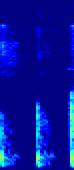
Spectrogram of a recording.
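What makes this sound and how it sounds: Three dull, hollow knocks come from tapping the bottom of a caramel-colored sourdough loaf baked in a Dutch oven. Each low thump dies away quickly, and the hollow sound shows the bread is baked through.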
